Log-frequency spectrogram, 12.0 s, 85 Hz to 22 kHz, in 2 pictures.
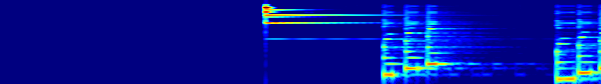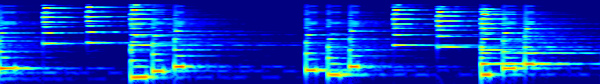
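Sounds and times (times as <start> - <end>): keyboard music jingle: 3.8 - 12.0.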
